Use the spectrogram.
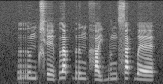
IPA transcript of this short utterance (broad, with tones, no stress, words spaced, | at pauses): ru˧nt͡ɕʰeː˩˦pla˥˩p̚rɯ˧ŋ ha˩˦jbu˦˥n sa˥˩k̚wɛː˧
